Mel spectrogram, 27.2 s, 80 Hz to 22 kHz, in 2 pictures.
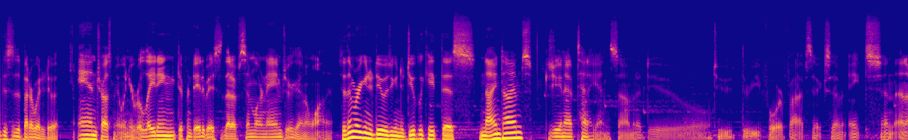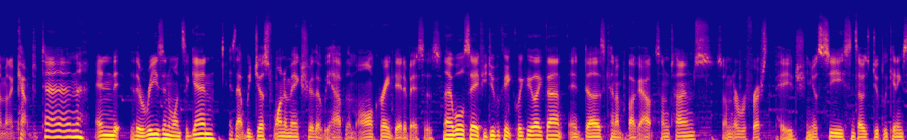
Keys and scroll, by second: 10.6 ctrl+d, 10.9 ctrl+d, 11.3 ctrl+d, 11.6 ctrl+d, 24.2 ctrl+r.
